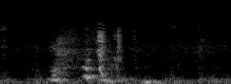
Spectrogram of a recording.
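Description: A golden retriever making a few short, soft vocal sounds, with a soft low thump about a second and a half in.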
